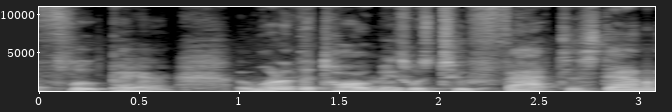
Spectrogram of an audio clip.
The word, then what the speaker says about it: Ptolemies: Ptolemies, do the wordplay, okay? Silent P in that word.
